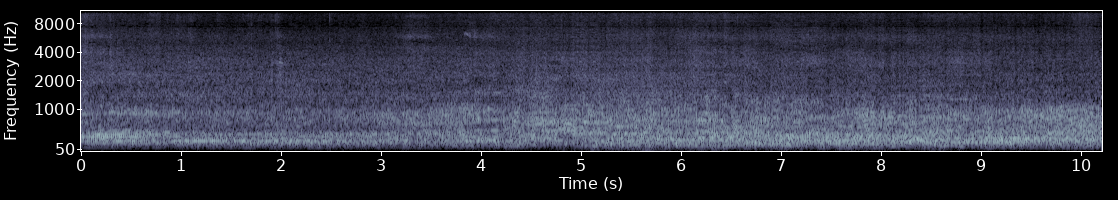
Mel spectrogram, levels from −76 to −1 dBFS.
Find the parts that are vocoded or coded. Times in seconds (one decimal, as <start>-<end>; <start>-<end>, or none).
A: 3.9-9.0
